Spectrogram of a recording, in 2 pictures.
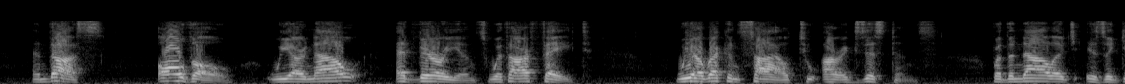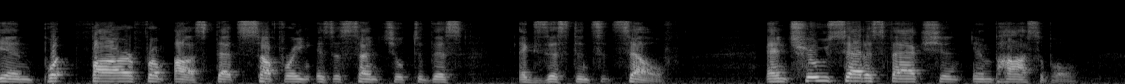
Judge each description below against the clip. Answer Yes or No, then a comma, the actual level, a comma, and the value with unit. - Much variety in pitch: No, average, 3.2 semitones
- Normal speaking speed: No, slow, 100 wpm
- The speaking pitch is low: Yes, low, 130 Hz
